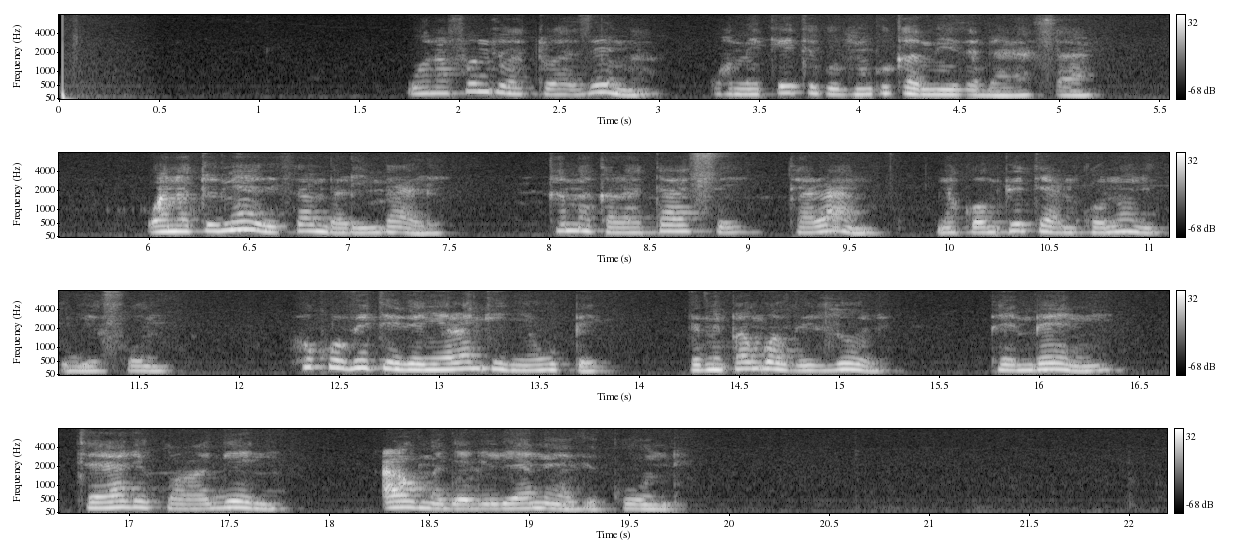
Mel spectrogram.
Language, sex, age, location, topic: Swahili, female, 18-24, Dar es Salaam, education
